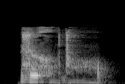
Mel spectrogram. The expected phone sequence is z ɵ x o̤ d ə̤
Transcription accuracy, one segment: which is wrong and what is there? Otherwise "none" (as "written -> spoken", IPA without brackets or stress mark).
ə̤ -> ɔ̤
